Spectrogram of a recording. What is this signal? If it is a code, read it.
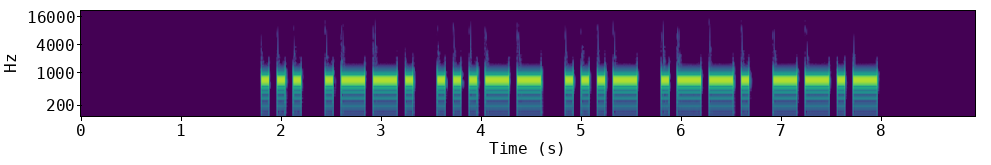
Morse code, heard as a keyed tone, about 15 wpm, 700 Hz. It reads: SP3VPQ
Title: DXCC-100 Call Signs - 6 Characters - 15wpm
